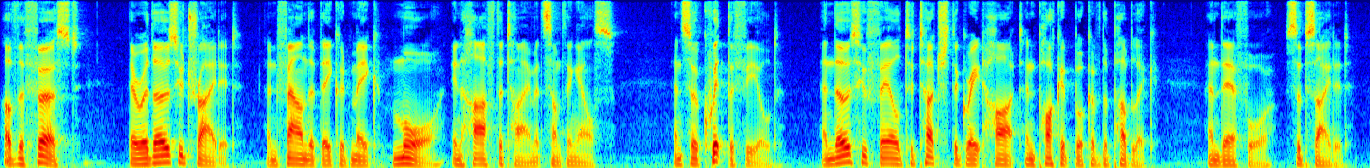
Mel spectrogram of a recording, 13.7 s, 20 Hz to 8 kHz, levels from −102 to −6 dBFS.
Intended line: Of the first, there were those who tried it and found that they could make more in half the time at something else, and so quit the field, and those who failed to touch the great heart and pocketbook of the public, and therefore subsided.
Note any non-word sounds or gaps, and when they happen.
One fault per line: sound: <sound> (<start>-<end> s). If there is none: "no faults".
no faults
